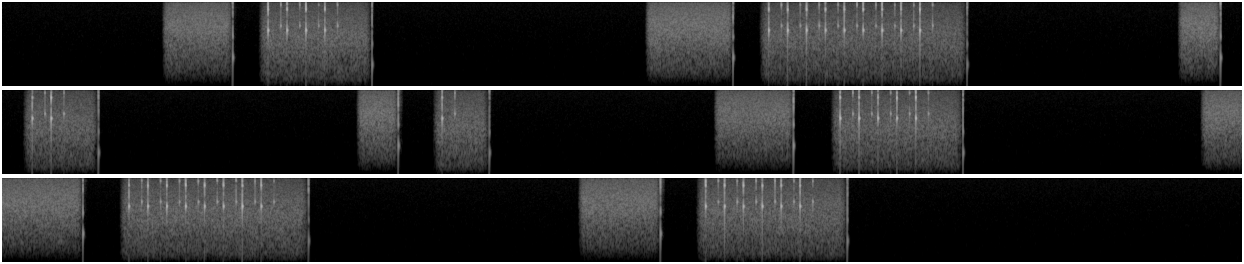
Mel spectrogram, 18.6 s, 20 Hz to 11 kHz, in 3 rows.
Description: Pulse dialling, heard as a rotary dial, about 11 pulses a second. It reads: 4 9 2 1 5 8 6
